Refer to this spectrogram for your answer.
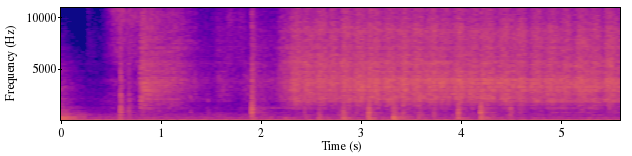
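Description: A Customs and Border Protection officer shakes samples of organic wheat from Argentina back and forth in metal sieves, checking for pests: dry grain rattles and hisses, starting with a few scattered ticks before swelling into a steady, gritty rush dotted with small clicks.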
